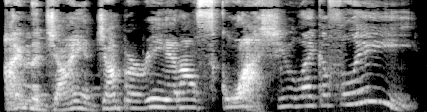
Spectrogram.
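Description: A woman's voice: high voice, expressive, takes it slowly, bright, forceful tone, distant mic, pitched above the performer's own voice, heavily acted. A woman voicing a boastful, menacing hidden monster from a children's storybook in sing-song boasts, a little away from the mic. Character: boastful hidden giant jumperee, loud and menacing.

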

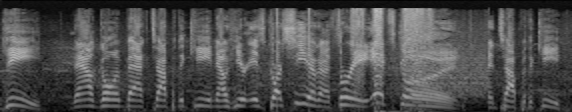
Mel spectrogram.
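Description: A man calling basketball play-by-play on the radio, with excitable, punchy calls. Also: very high voice, normal speed, vocal fry. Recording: arena crowd and court noise behind. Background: basketball game in an arena.

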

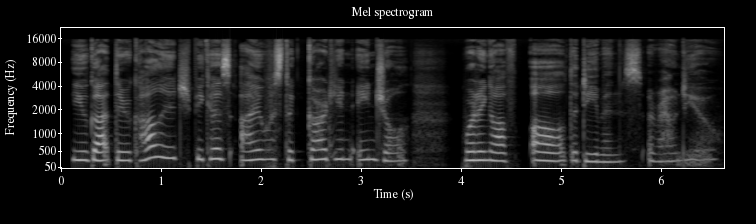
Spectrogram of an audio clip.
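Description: A volatile, bitter young girlfriend, as an actress plays her, with a high voice that has gravelly fry running through it. She speaks slowly, drops to hushed whispers and flares into swearing, and the sound is close and dry. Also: dry recording. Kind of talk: audio roleplay monologue.

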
